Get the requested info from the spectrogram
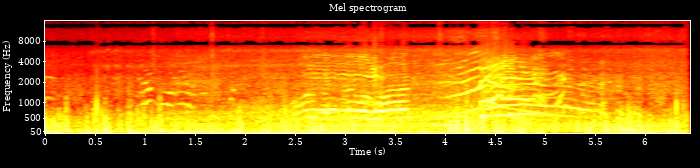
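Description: Wind buffeting the microphone over a steady engine and road rumble, heard from the open back of a small goods truck on the move.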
